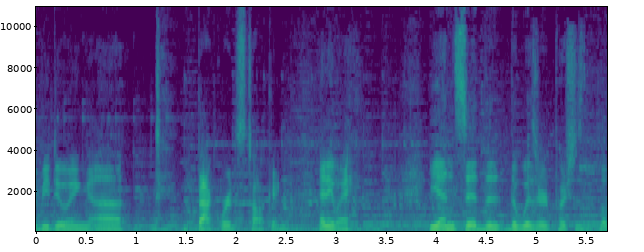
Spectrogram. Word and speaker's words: Yen Sid: god what's his name his name's Disney backwards yet sit or so yeah I can't even however pronounce Dizzy's name backwards that's it say it again yes it yen SID yes thank you it's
